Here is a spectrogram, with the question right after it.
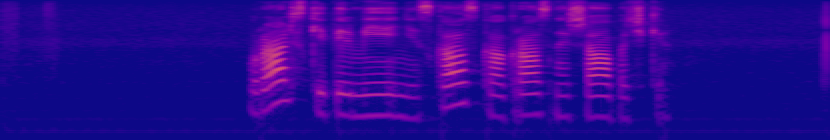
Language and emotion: Russian, sad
